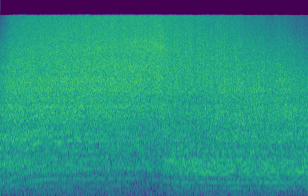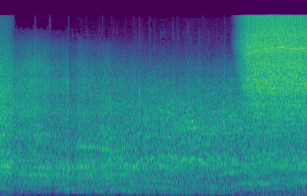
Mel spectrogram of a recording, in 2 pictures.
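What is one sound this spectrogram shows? Race car engines roar loudly as drag cars launch and speed away.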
